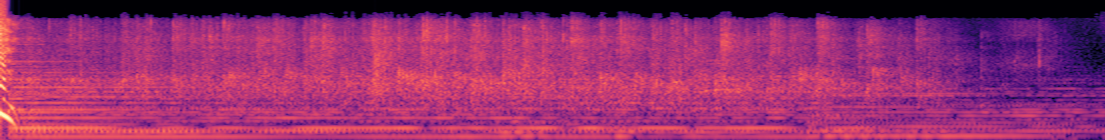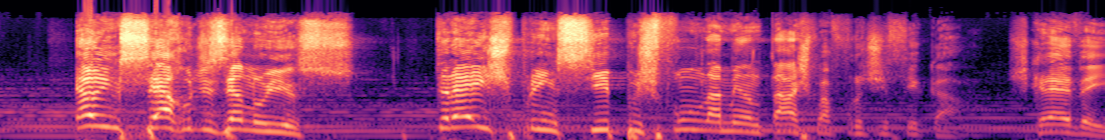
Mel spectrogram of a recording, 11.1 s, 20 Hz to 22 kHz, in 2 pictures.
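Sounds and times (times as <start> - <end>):
crowd clapping: 0.0 - 5.4
speech: 6.0 - 11.0.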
